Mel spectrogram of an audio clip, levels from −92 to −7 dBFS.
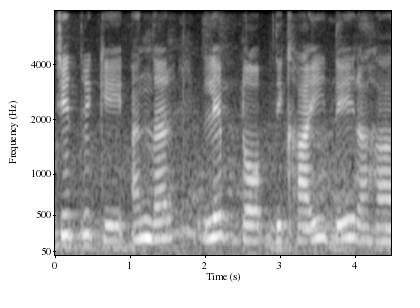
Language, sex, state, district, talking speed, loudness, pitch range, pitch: Hindi, female, Madhya Pradesh, Katni, 95 wpm, -18 LUFS, 185-230 Hz, 205 Hz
